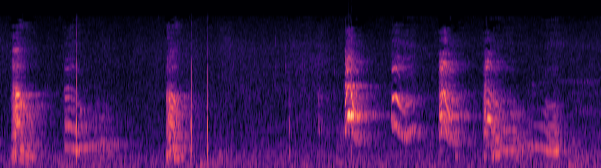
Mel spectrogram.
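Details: Pet dogs waiting in front of treats give a series of short, sharp yips and whiny barks in bursts, some with falling whimpered tails, spaced irregularly over several seconds, with faint room noise between.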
